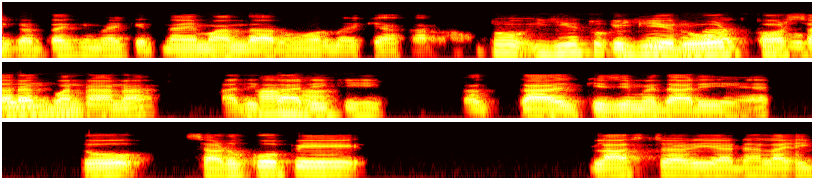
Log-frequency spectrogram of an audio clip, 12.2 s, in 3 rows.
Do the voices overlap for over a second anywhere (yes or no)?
yes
